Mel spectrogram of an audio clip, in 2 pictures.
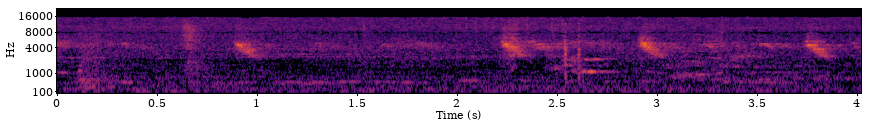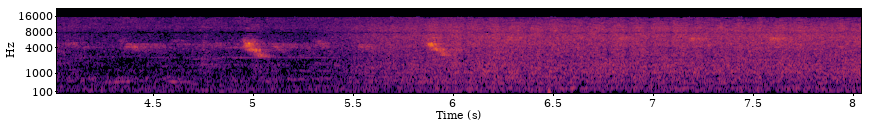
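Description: Small birds chirping outdoors: a few short, high, falling chirps spaced irregularly over quiet village ambience, with a faint steady hiss coming up past the middle.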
